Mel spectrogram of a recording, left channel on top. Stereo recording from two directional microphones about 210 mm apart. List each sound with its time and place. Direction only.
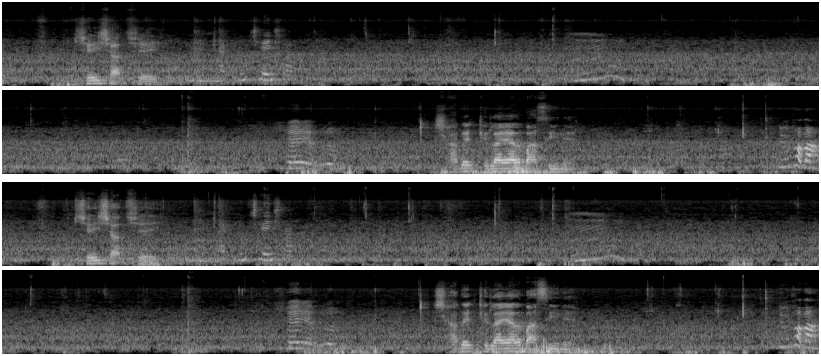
0.8 s speech: 10° right (ahead or behind)
11.0 s a sound: 15° right (ahead or behind)
12.5 s speech: 10° right (ahead or behind)
16.1 s chatter: 20° right (ahead or behind)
